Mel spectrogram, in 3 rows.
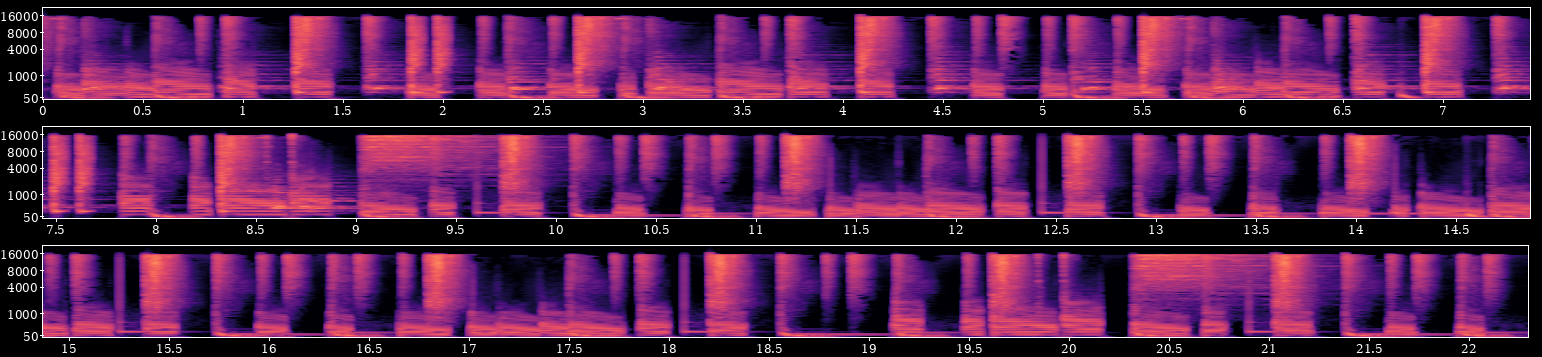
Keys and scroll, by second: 14.4 shift+F5.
